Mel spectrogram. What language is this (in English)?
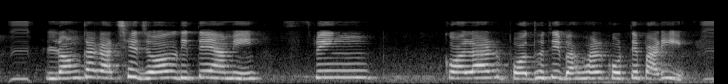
Bangla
